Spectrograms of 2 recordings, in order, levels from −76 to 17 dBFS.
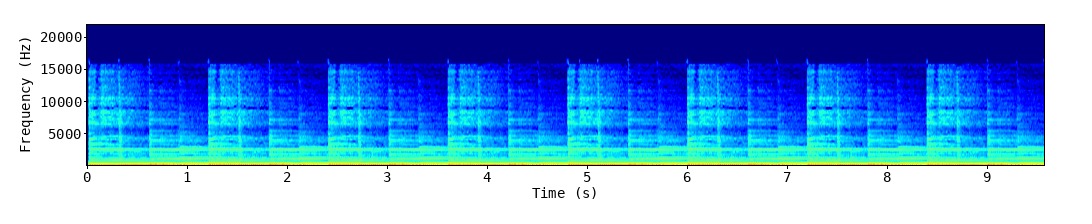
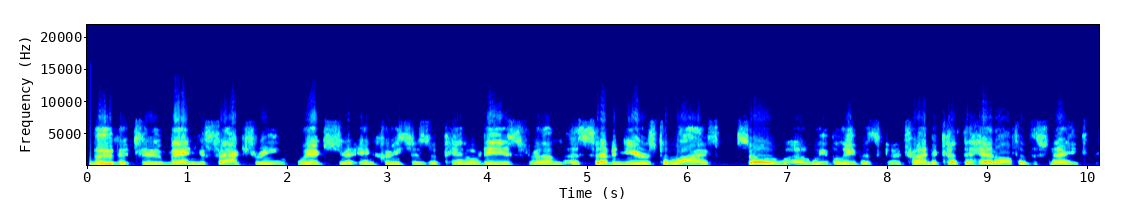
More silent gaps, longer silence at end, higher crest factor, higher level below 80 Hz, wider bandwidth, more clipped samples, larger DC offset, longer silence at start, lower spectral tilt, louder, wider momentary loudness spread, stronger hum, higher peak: neither; second, 0 s vs 0.15 s; second, 10 dB vs 20 dB; first, -38 dBFS vs -66 dBFS; first, 15.5 kHz vs 10.5 kHz; neither; neither; about the same, 0 s vs 0 s; first, -7 dB/octave vs -3.5 dB/octave; first, -15 LUFS vs -21 LUFS; second, 2 LU vs 8 LU; neither; about the same, -4 dBFS vs -2 dBFS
